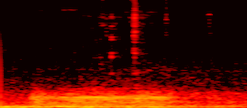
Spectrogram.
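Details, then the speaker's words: A single low, rumbling, slightly rattling breath lasting about a second from a dog sleeping right beside the recorder, with faint clicks in a quiet room; snoring. "Gracie's snoring her head off. You can hear her because she's so clingy. She has to sit right next to me and snore all"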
